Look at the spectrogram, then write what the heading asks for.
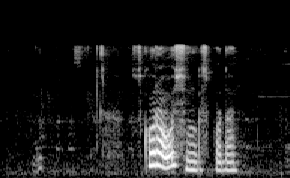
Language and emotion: Russian, neutral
